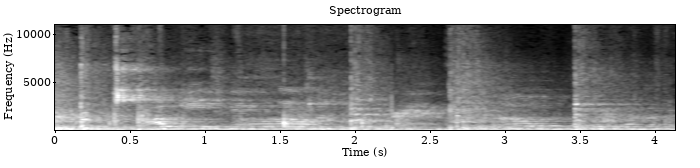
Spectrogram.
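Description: Badminton rackets striking a shuttlecock in a rally, several sharp hits about a second apart, with voices in the background.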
